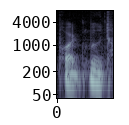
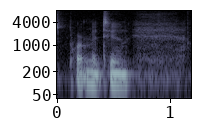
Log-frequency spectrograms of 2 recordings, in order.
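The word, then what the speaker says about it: Port Mouton: sorry Linda port Mattoon I mispronounced it - as I said port moot all I thought was French but no it's port Mattoon so different debate we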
